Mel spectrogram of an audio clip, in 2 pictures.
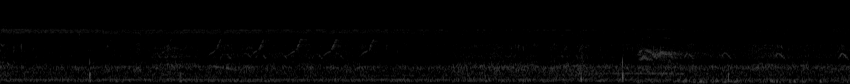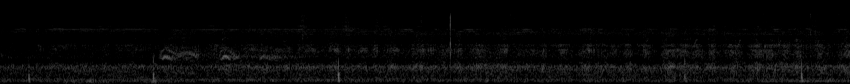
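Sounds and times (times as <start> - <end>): bird calling: 6.3 - 17.0.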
